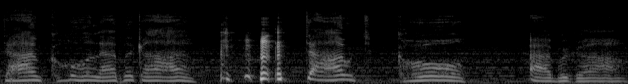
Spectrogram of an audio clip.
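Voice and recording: A put-on character voice at a middle pitch speaks at a very slow pace with long, frequent pauses, while clear music plays in the background.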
